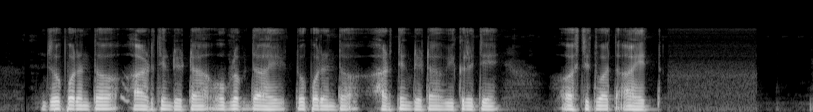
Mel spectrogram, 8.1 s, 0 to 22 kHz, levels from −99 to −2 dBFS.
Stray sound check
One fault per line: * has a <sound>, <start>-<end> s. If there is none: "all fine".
all fine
